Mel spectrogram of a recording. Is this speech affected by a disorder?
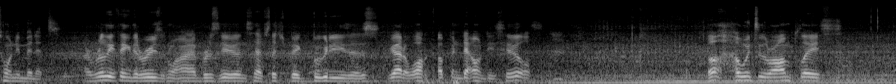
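No.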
